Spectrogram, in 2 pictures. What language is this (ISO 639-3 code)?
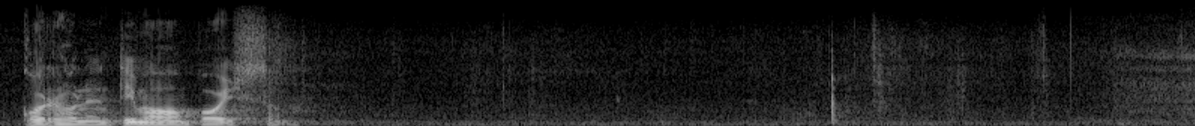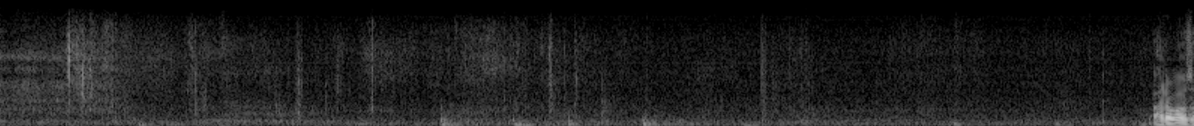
fin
